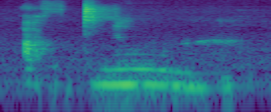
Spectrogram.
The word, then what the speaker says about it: afternoon: it has three syllables afternoon among these three syllables the third syllable is getting stressed and we can observe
